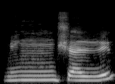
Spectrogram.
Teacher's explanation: نون ساکین کے بعد شین آ رہا ہے تو یہاں پہ اخفا ہوتا ہے. من شر، ناک میں آواز جو ہے چھپی رہے گی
